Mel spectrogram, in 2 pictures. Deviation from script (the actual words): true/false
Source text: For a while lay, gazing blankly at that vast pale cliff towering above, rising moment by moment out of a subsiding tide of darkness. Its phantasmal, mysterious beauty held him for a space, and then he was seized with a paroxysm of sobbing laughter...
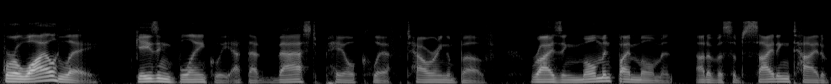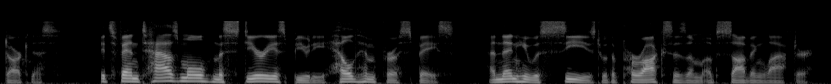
false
